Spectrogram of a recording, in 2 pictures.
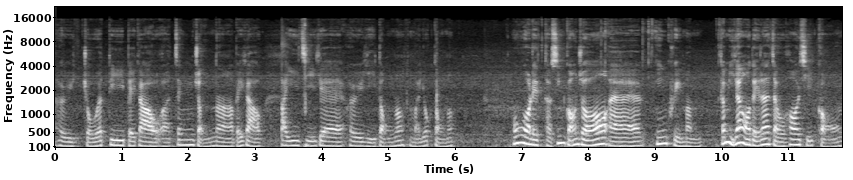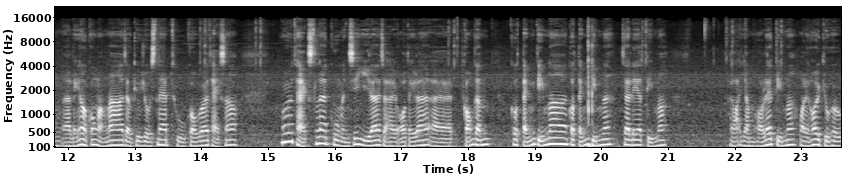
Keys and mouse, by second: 6.4 g, 6.4 x, 8.2 click, 8.8-14.4 drag, 14.9 click, 15.2 middle click, 17.7 click, 19.9 Tab, 20.7-22.9 drag.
